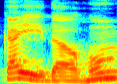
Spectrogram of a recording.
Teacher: কাইদাহুম মিম সাকিন ইজহারে খাস গুন্না ছাড়া পড়তে হবে।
